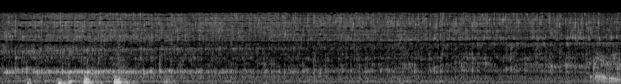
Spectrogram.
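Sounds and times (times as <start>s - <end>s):
soft low thumps: 0.0s - 1.8s
steady hum: 0.0s - 4.9s
rum being poured into a blender: 0.0s - 6.1s.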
